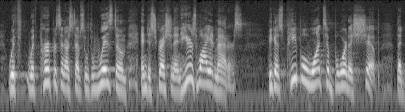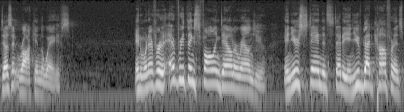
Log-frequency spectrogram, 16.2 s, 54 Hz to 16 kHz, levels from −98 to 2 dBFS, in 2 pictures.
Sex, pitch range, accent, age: male, 130-185 Hz, American, 40-59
